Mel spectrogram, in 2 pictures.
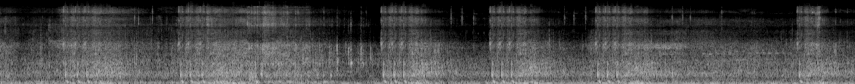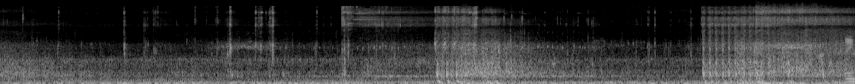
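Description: Sustained rapid machine-gun fire in a video game, loud and dense, going on almost without a break with a few brief pauses.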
